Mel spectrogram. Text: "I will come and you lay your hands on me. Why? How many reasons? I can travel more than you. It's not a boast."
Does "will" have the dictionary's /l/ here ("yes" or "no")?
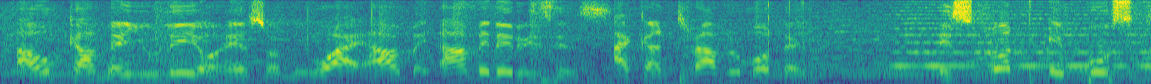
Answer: no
